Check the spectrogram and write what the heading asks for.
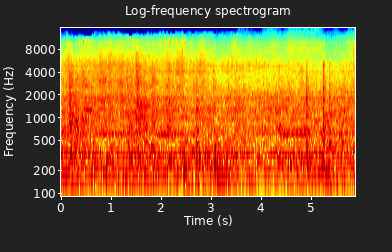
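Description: Heavy tracked demolition excavators running steadily, with scattered metallic clanks and knocks from tracks and scrap metal; one sharper knock about five seconds in.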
